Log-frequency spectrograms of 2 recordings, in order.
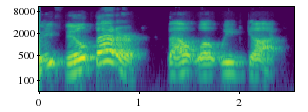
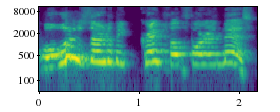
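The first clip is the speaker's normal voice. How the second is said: mock indignant question; 9 semitones higher, 4 dB louder, faster than usual. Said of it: "you're like".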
